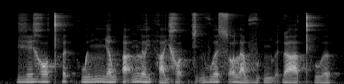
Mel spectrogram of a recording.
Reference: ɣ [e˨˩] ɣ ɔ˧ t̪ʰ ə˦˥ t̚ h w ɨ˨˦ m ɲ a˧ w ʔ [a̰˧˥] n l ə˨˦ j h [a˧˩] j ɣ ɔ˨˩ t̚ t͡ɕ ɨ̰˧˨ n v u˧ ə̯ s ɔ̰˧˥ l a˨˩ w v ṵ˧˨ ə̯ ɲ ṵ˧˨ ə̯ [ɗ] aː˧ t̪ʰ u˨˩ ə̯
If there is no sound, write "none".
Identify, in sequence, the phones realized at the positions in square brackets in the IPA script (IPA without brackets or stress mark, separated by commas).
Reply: e˨˦, a̰˧˥, a˧˩, ɗ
